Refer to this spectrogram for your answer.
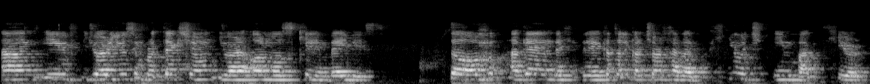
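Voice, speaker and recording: A woman's fairly high voice in a Spanish accent, with fairly even intonation and a fairly slow pace. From Costa Rica. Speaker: youth advocate, political science student. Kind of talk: panel discussion. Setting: video call. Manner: halting.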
